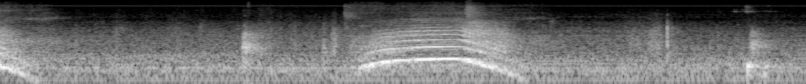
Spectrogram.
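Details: Foster kitten escaping a cardboard play area while the family's English cream golden retriever looks on; a single drawn-out, arched meow of over a second sits in the middle, framed by light taps and room noise.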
